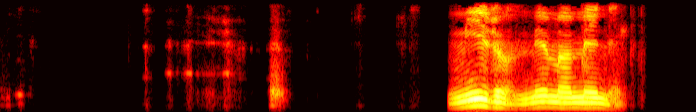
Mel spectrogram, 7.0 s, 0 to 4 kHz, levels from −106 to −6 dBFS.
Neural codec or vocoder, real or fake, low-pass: none; real; 3.6 kHz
